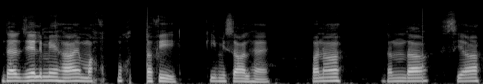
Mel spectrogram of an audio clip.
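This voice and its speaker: A man giving an exam-prep grammar lesson, asking questions and answering them himself, reading out the answer options slowly. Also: a little high, steady tone, a little mellow, smooth, no echo. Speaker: teacher.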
